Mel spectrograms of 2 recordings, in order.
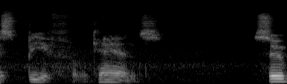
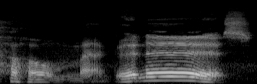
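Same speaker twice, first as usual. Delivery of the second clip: amused; 3 semitones higher, 5 dB louder, much slower than usual. Real, not acted.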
